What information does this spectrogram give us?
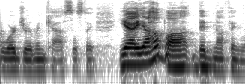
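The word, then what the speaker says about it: Yhwach: and we have um yahaba now so that'll be cool my understanding is that's how you pronounce his name yahaba um yahaba yahaba it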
